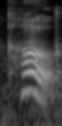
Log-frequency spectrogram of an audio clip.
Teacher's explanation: make sure that that O sound is nice and long, Coke, or else you will again be saying a slang word for a man's private parts.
